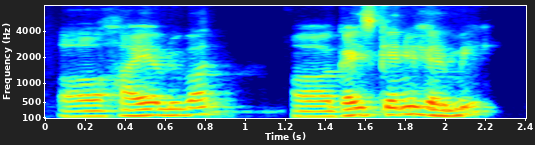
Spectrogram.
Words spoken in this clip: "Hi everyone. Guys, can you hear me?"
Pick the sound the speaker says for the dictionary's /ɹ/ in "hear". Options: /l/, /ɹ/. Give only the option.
/l/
